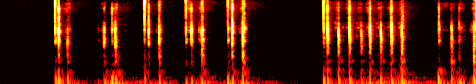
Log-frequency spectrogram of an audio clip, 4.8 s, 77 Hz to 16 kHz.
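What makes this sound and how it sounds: Long nails type on a transparent acrylic mechanical keyboard with clear plastic keycaps and RGB lights. Quick runs of short, sharp clacks, each with a deep low thud and a bright click near 2.3 kHz, come in uneven bursts with a brief pause near the middle. Each keystroke dies away almost at once.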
